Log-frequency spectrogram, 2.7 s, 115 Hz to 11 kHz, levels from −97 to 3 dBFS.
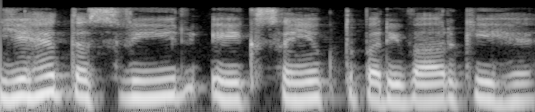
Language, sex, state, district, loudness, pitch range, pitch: Hindi, female, Bihar, Gaya, -15 LUFS, 190-215 Hz, 205 Hz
